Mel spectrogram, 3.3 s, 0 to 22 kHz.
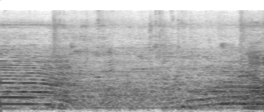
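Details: At Pasar Sapi Pon in Ambarawa, Indonesia, during Ramadan 2024, cattle give a strong harmonic moo that fades, followed by fainter lowing, with market chatter behind.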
